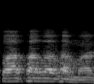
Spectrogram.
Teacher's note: ओष व्यंजन के अंतर्गत प फ व भ म भी आता है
